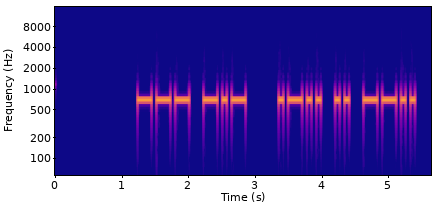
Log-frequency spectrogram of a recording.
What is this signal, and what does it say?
Morse code, heard as a keyed tone, about 17 wpm, 700 Hz. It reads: OK LIZ
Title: K1USN SST QSO Practice 17wpm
